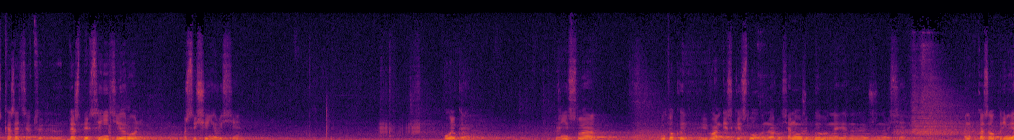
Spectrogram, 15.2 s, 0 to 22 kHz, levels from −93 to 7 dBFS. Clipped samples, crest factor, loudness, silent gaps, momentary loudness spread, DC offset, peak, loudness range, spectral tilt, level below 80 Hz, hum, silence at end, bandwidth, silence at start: under 0.1%; 20 dB; -34 LUFS; none; 18 LU; under 0.1%; -14 dBFS; 8 LU; -6 dB/octave; -58 dBFS; none; 0 s; over 20 kHz; 0 s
